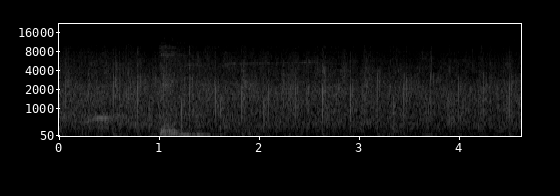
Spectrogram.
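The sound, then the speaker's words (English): A crowd at an evening community dinner in Memphis applauds the people who prepared the food, many hands clapping steadily for several seconds in a dense, even patter with no talk over it. “Let's give all the folks who prepared the food a round of applause.”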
